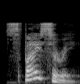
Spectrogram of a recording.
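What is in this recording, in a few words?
"spicery", British English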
